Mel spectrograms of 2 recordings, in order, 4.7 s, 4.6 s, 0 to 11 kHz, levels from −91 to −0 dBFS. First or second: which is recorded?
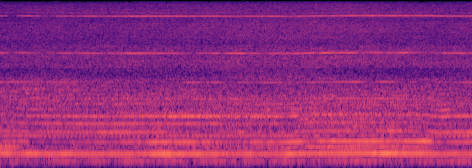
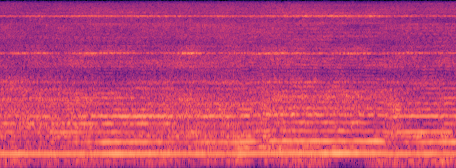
first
